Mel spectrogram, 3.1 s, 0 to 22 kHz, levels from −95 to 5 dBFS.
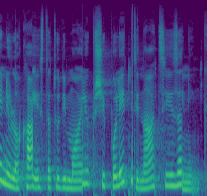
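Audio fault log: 0.49, 1.24, 1.99 and 2.74 s: audio missing between chunks. Around a third of a second of speech vanishes at each join, likely from 1 s chunk handoffs, so it skips.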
